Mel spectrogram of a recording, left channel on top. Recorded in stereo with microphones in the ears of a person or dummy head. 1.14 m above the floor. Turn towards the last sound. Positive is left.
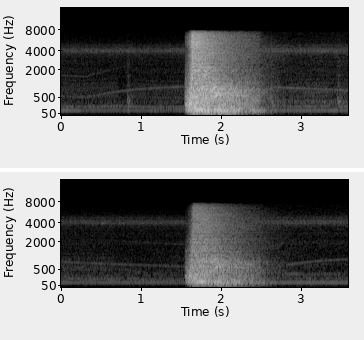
turn(degrees=80)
